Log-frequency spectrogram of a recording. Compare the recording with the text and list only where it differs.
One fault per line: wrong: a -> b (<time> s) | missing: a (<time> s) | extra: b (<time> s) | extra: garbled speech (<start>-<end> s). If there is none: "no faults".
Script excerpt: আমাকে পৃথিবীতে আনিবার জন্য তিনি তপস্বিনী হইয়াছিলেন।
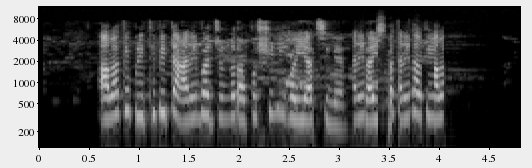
missing: তিনি (1.9 s)
extra: garbled speech (3.1-4.0 s)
